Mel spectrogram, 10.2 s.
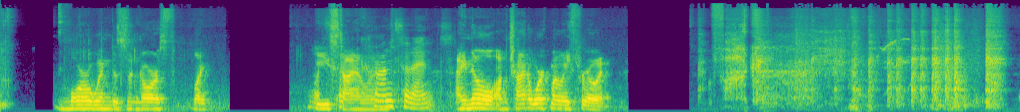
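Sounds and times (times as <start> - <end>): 
speech: 0.6 - 2.2, 3.1 - 6.2
chair creaking as someone shifts their weight: 7.8 - 10.1.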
